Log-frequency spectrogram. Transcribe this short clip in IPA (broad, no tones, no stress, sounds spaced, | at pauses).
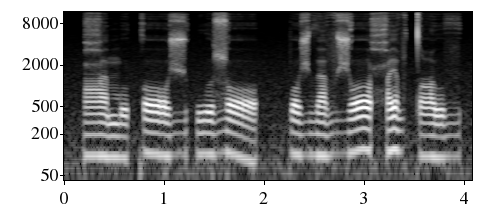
ʕ a m o k ɔ ʒ | w ʊ ɮ ɔ | p ɔ ʒ ð a v ʒ ɔ ħ ɛ v tˤ o v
